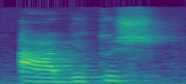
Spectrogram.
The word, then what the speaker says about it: hábitos: primeira questão as palavras hábitos e físico Observe que nessas palavras o acento está aparecendo na anti penúltima sílaba se o acento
